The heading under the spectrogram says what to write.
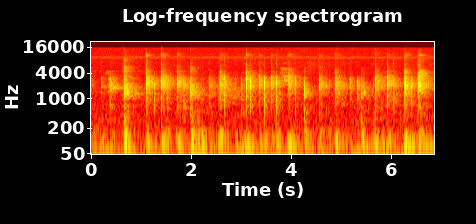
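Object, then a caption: Mechanical keyboard with plastic ABS keycaps. Both hands type steadily with their fingertips on a compact 75% mechanical keyboard with a blue case and white and blue ABS keycaps. Each press lands as a short, dry clack with a low thock underneath and a bright click on top, dying away almost at once. The keystrokes come in an unhurried, even run across the whole clip.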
